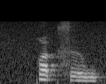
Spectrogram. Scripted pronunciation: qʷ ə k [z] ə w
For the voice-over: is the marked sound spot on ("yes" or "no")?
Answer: no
